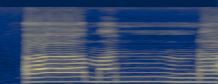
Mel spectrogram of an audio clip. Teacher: کھڑا زبر کو کھینچنا ہے اور آگے الف مدہ ہے اس کو بھی کھینچنا ہے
